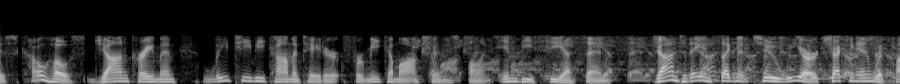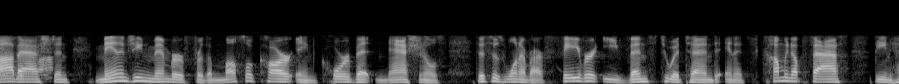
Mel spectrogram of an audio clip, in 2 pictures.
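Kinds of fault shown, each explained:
Feedback echo between two devices: from 4.03 to 9.6 s the speech comes back around after about 0.4 s. That's what happens when a second device in the same room plays the call out loud and the first microphone catches it again, and neither echo canceller can remove the other device's output. The echo peaks at about 10 dB below the speech and sounds thinner and more ringing, cut off at 4 kHz like the rest of this narrowband call.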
